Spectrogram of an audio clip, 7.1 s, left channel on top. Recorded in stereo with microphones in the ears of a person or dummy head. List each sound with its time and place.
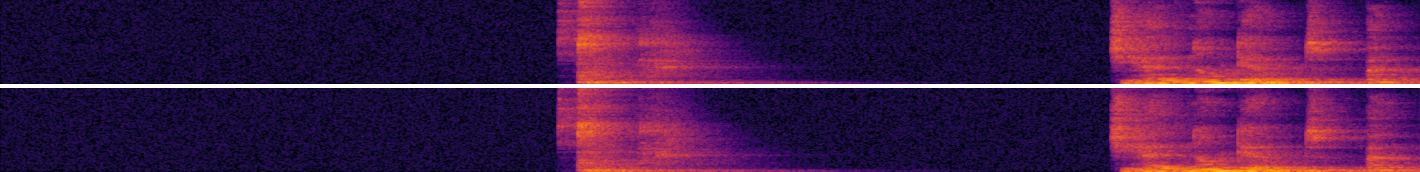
2.8 s a splash: 5° right (ahead or behind), 1.5 m
5.5 s a man speaking: 5° right (ahead or behind), 0.6 m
